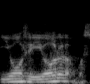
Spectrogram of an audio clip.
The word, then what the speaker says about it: Yorta Yorta: Yep, Yorta Yorta, spelled Y-O-R-T-A, and you say it twice.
